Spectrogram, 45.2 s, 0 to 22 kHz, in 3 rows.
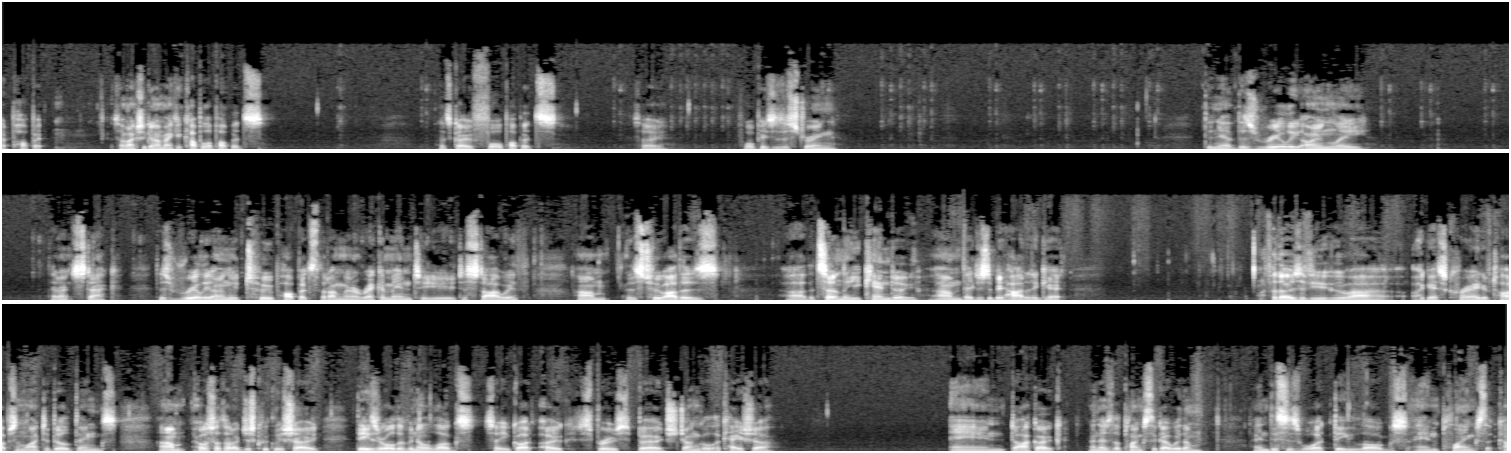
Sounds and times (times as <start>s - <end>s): Speech: 0.0s - 2.7s, 4.4s - 5.7s, 6.3s - 6.8s, 7.4s - 8.5s, 12.0s - 13.7s, 15.5s - 25.8s, 27.6s - 38.0s, 39.6s - 45.1s.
